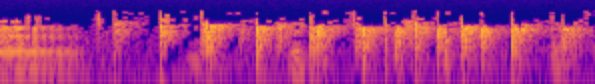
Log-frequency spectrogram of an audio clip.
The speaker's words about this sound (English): That's no need to applaud. This is a sad state of affairs.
